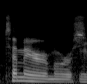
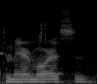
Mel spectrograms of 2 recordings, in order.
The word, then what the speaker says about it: Temuera Morrison: Temuera Morrison. – Is it just Temuera Morrison? Okay. – Yeah.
